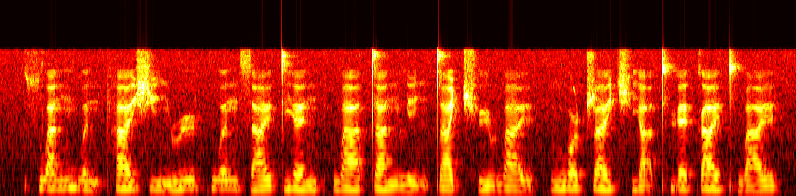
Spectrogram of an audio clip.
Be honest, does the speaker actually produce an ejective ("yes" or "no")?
no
